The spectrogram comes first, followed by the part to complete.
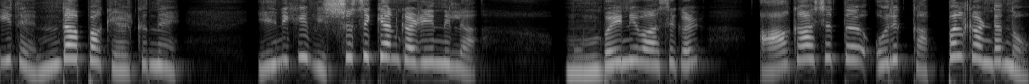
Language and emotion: Malayalam, surprised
